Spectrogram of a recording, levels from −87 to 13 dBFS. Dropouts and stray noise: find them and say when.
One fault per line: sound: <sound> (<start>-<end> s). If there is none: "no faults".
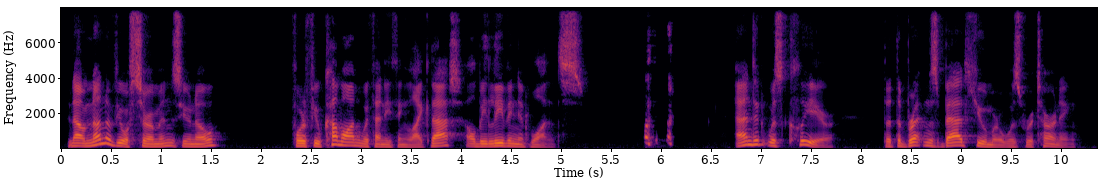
sound: laugh (5.8-6.1 s)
